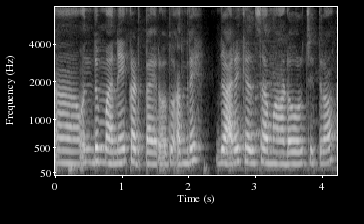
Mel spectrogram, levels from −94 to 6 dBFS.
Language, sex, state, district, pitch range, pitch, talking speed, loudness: Kannada, female, Karnataka, Shimoga, 215-235 Hz, 225 Hz, 155 wpm, -19 LUFS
